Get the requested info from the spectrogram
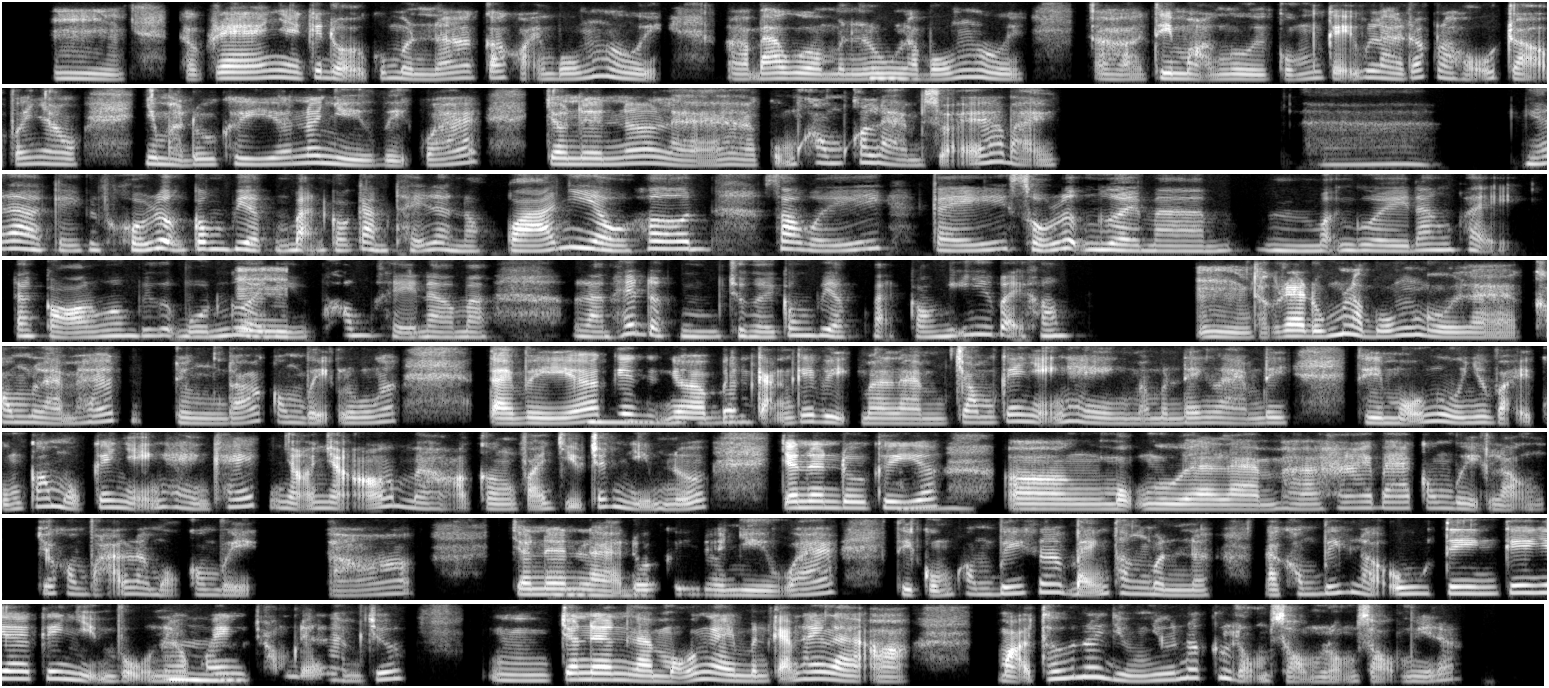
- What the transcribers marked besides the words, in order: tapping
- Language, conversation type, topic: Vietnamese, advice, Làm sao tôi ưu tiên các nhiệm vụ quan trọng khi có quá nhiều việc cần làm?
